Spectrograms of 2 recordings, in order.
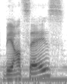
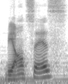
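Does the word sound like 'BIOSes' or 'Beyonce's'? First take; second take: Beyonce's; Beyonce's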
